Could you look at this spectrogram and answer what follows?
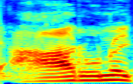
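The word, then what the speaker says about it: ארון: 여기 궤라고 하는 히브리 언어의 발음이 아론입니다. 아론.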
